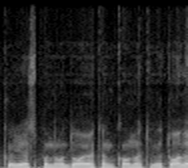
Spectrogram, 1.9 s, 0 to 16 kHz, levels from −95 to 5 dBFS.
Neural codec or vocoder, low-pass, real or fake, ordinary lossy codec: vocoder, 44.1 kHz, 128 mel bands, Pupu-Vocoder; 14.4 kHz; fake; Opus, 32 kbps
